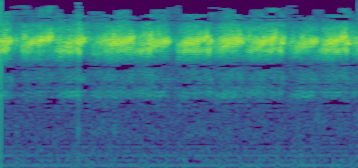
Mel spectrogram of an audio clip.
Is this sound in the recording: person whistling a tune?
no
